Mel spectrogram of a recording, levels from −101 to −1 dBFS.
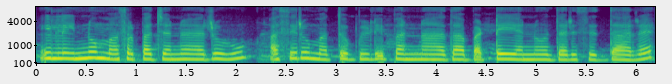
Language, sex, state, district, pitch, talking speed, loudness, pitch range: Kannada, female, Karnataka, Bangalore, 235 Hz, 95 wpm, -15 LUFS, 225-255 Hz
